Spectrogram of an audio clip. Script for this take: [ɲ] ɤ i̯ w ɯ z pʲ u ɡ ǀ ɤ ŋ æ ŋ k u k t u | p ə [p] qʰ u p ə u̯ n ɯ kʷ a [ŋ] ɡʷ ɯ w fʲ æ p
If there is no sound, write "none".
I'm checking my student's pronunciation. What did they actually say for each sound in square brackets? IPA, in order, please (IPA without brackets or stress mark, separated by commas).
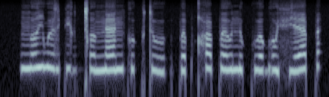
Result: ŋ, p, none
